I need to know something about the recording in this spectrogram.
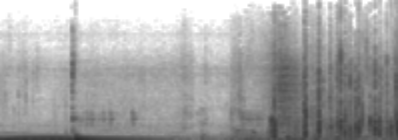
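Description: A plucked string instrument plays a final chord that rings and slowly fades.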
